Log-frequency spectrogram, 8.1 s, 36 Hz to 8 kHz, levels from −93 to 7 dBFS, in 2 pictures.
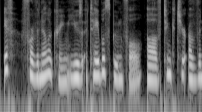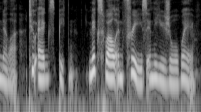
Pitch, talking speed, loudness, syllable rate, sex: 180 Hz, 170 wpm, -19 LUFS, 5.0 syllables/s, female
